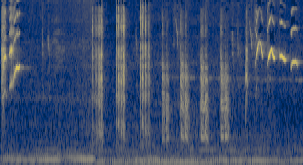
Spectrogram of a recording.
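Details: Starling vocalizing in a recording used to trigger silent starlings: a high whistled slur, a string of rhythmic harsh rasps over a low steady hum, ending in wavering whistled notes.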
